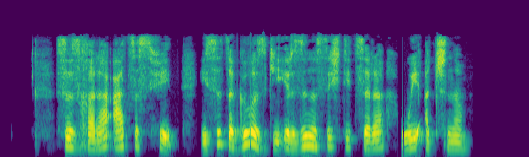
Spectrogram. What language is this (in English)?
Abkhazian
